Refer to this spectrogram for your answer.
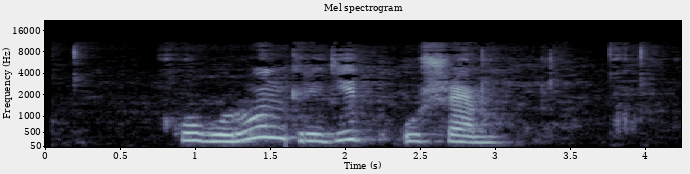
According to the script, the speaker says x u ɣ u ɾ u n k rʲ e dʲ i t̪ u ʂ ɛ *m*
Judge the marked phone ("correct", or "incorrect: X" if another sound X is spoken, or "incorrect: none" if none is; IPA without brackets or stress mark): correct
